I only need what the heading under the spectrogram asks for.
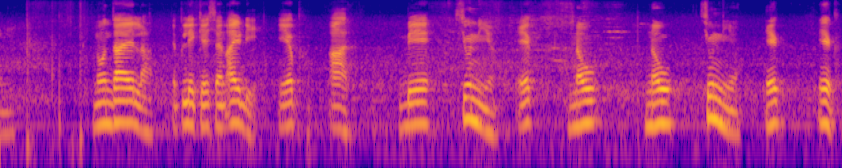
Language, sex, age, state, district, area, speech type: Gujarati, male, 18-30, Gujarat, Anand, rural, read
